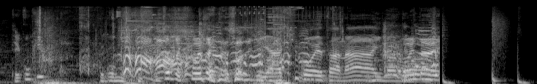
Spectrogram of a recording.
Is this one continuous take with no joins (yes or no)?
no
